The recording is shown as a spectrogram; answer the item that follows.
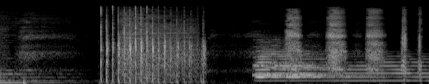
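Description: Cartoon sound effect of a balloon deflating: a hiss of escaping air that fades out, then about a second of rapid fluttering rattle as the air rushes out. Near the end comes a pitched, pulsing cartoon giggle.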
